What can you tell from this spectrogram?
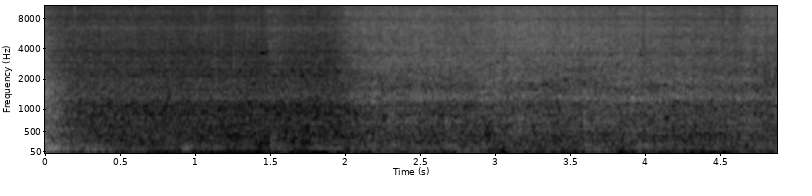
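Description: Tomato, pepper and onion sauce frying in oil in a steel pot, sizzling; about two seconds in the sizzle grows sharply louder as a little water goes into the hot pan and steam rises.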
